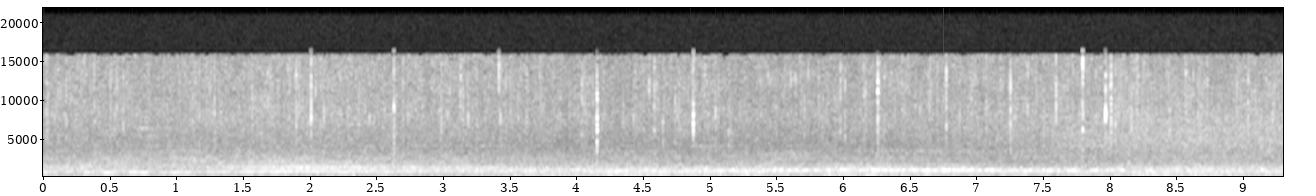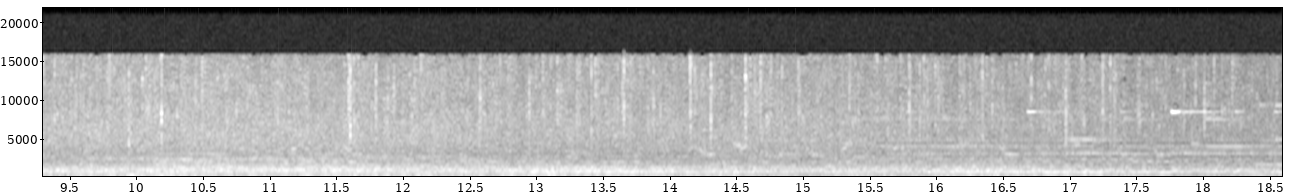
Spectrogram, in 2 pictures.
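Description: Steady night-wind ambience, a rushing noise, under soft ambient music with long held notes. A few low rumbles come and go, about four, eight and ten seconds in.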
